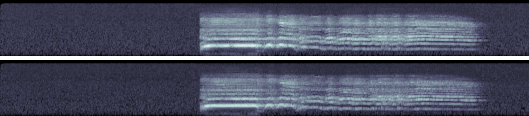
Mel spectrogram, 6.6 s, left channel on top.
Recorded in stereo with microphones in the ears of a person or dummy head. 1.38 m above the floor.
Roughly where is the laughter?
Centre.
